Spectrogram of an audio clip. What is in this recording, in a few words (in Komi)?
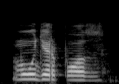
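"мудерпоз", Komi, female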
